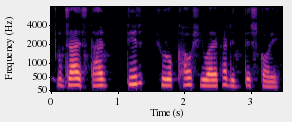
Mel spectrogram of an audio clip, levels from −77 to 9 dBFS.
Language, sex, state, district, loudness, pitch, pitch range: Bengali, female, West Bengal, Alipurduar, -18 LUFS, 220 Hz, 205-230 Hz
